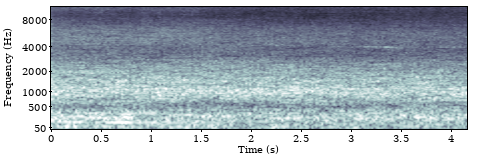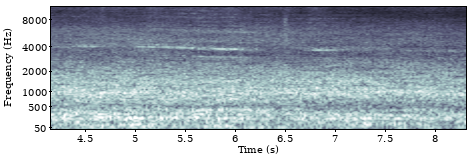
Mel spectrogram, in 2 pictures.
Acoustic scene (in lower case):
street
